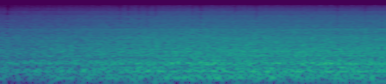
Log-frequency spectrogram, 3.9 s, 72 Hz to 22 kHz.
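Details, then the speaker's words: R32 Skyline RB25DE engine idling just after first start on new NP Boosted/Napol ignition coils and harness, fitted for low power under boost: steady, even hiss-heavy idle with no stumbles or misses after the earlier brief start-up miss; normal idle. "So it's running smooth right now."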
